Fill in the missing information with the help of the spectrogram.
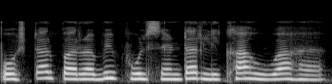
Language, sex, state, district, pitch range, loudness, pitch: Hindi, female, Jharkhand, Palamu, 235-265 Hz, -13 LUFS, 245 Hz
